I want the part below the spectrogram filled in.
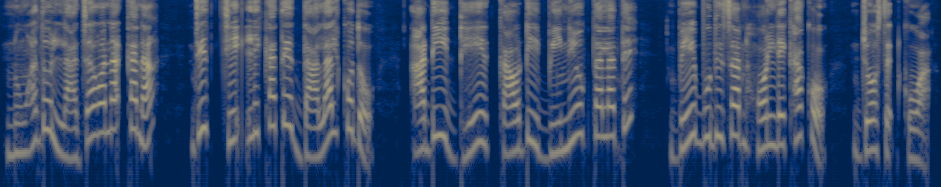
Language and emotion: Santali, disgusted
